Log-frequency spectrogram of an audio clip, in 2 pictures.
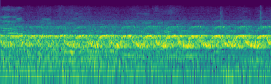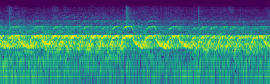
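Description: Siren in a fast yelp, about three to four quick falling sweeps a second, loud and continuous.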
